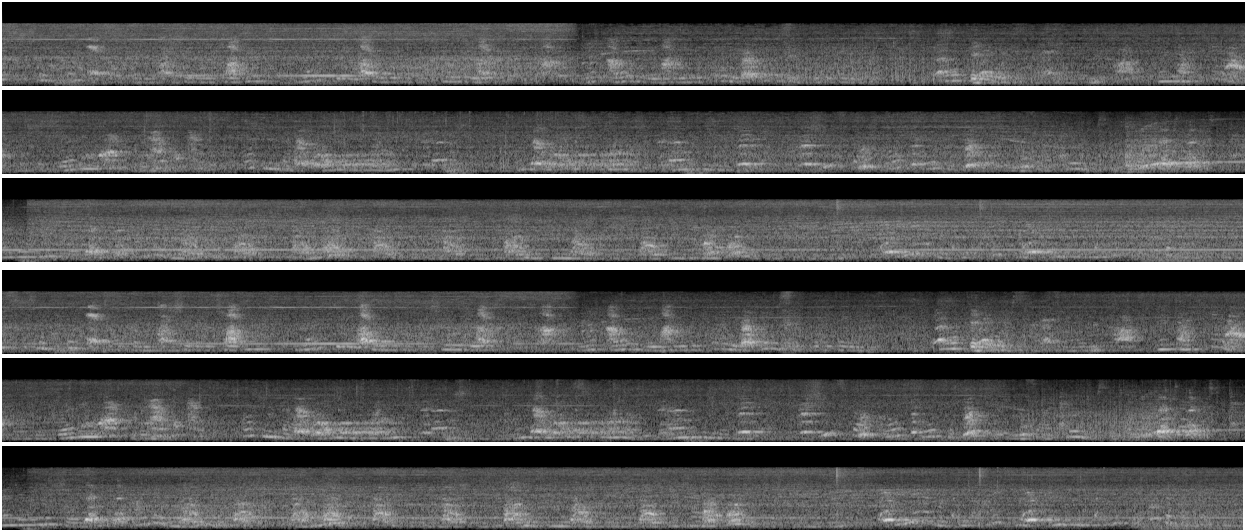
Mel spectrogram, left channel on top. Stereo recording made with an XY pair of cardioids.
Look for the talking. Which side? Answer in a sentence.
In this clip you hear the talking on the right.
